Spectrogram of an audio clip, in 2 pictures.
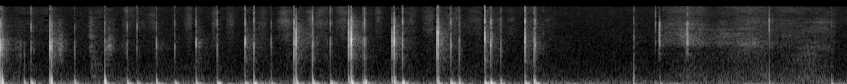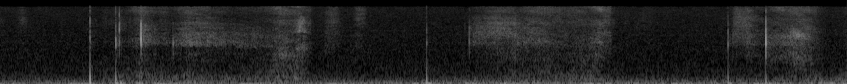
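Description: Long nails tap and scratch a small pink plastic squeeze tube filled with skincare product. A burst of rapid, sharp clicking taps fills the first few seconds, then gives way to softer, sparser taps over a faint, bright scratching hiss. The sound is short and dry, with little ring after each hit.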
